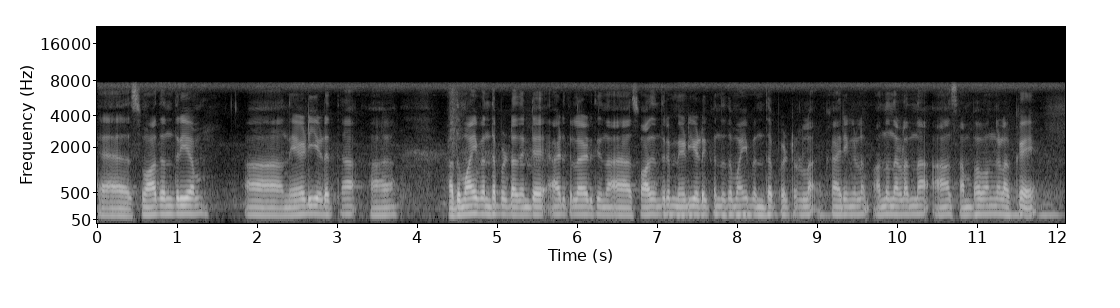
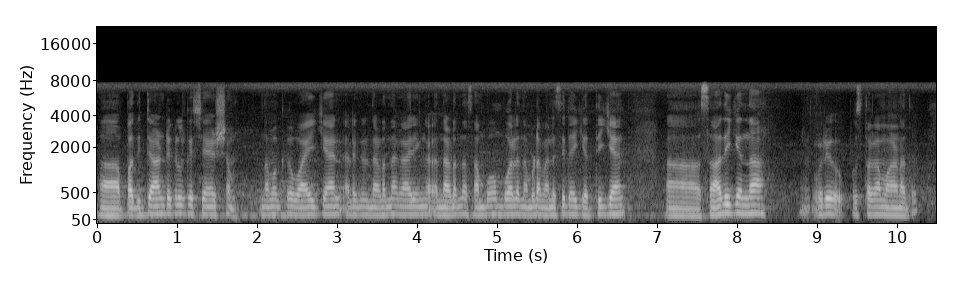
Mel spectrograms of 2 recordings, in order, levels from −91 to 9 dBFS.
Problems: constant background noise, low volume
